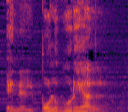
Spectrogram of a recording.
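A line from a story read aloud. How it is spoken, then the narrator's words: Plain, Death answering. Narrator (Spanish): respondió la muerte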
